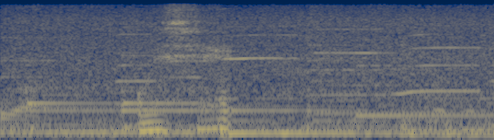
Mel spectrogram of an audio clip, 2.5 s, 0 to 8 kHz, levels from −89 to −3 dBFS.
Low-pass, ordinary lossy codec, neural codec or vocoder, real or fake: 7.2 kHz; none; none; real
